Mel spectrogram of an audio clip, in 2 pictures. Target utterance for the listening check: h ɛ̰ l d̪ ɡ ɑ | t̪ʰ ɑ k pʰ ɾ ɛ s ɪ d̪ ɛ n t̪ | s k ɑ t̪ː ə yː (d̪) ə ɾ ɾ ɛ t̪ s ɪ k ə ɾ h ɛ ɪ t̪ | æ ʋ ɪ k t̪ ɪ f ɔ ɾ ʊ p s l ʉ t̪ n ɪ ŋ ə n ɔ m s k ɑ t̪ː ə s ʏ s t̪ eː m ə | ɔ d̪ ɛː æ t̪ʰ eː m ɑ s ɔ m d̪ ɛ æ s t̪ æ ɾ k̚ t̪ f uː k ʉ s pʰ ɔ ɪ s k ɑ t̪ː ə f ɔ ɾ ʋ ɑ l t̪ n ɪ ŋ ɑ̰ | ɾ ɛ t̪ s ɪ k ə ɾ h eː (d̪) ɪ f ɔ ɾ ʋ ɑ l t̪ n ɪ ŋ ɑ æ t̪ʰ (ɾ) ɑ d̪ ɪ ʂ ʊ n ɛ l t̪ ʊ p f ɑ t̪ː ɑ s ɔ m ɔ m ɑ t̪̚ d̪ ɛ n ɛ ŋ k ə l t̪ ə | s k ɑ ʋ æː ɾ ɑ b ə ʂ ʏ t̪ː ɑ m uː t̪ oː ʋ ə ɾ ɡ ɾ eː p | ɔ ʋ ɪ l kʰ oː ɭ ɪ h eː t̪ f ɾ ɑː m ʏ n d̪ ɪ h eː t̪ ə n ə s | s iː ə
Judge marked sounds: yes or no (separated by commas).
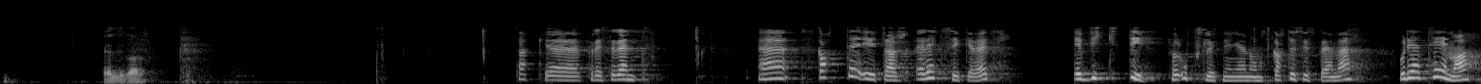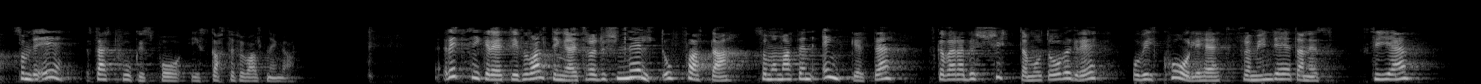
no, no, yes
